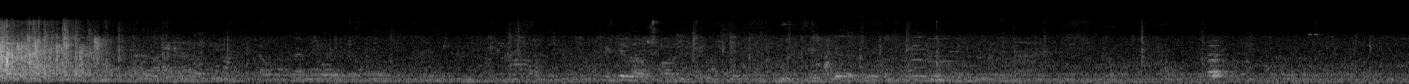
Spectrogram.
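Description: An accordion plays a soft, slow melody.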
